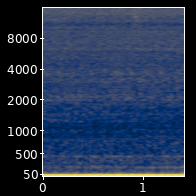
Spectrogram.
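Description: A car engine idles steadily in a well-ventilated spot, a constant low hum with no talking and no change in pitch throughout.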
